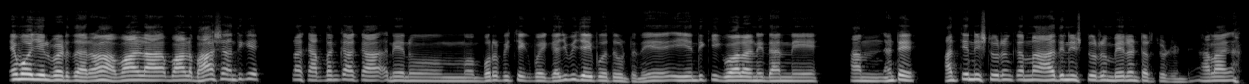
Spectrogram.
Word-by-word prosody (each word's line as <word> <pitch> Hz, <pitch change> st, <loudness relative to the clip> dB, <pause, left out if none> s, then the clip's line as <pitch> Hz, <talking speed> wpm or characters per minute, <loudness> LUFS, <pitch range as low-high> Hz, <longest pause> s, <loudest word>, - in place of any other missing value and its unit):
ఎమోజీలు 235 Hz, -3 st, +8 dB
పెడతారు. 185 Hz, -3 st, +2 dB
ఆ! -, -, +6 dB, 0.2 s
వాళ్ళ 200 Hz, +1 st, +5 dB, 0.3 s
వాళ్ళ 195 Hz, 0 st, +4 dB
భాష 220 Hz, +2 st, +3 dB
అందుకే 240 Hz, +3 st, -4 dB, 0.4 s
నాకు 215 Hz, -1 st, -5 dB
అర్థం 205 Hz, +2 st, -5 dB
కాక, 210 Hz, -3 st, -2 dB, 0.3 s
నేను 180 Hz, -2 st, -3 dB, 0.3 s
హ్మ్. 160 Hz, 0 st, -5 dB
బుర్ర 180 Hz, +3 st, -1 dB
పిచ్చేకి 185 Hz, -2 st, -4 dB
పోయి, 170 Hz, -2 st, -2 dB
గజిబిజయిపోతూ 185 Hz, -3 st, +1 dB
ఉంటుంది. 140 Hz, +2 st, -7 dB, 0.3 s
ఎ -, -, 0 dB
ఎందుకు 195 Hz, +2 st, -5 dB
ఈ -, -, -6 dB
గోల 185 Hz, 0 st, +5 dB
అని 175 Hz, 0 st, -1 dB
దాన్ని 170 Hz, 0 st, -2 dB, 0.5 s
ఆహ్, 170 Hz, -, -1 dB
హ్మ్. 165 Hz, -, -3 dB, 0.2 s
అంటే 205 Hz, +3 st, +3 dB, 0.4 s
'అంత్య 190 Hz, +6 st, 0 dB
నిష్టురం 220 Hz, -1 st, -1 dB
కన్నా, 210 Hz, 0 st, -1 dB
ఆది 210 Hz, +1 st, +2 dB
నిష్ఠురం' 200 Hz, -1 st, -1 dB
మేలంటారు 185 Hz, -5 st, -1 dB
చూడండి, 130 Hz, -2 st, -11 dB, 0.2 s
అలాగా 180 Hz, +1 st, -1 dB
190 Hz, 165 wpm, -23 LUFS, 170-210 Hz, 0.5 s, ఎమోజీలు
